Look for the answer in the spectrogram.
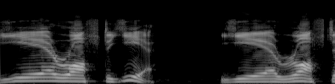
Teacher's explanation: the R comes back in because of the after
